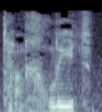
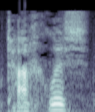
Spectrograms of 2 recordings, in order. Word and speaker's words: Tachlis: It's sometimes pronounced Tachlit, but you have to say it in the Yiddishized version, Tachlis.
